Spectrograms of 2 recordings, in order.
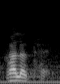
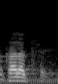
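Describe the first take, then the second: Both takes have the same delivery.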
